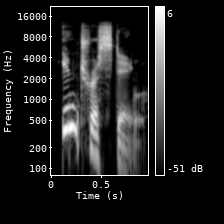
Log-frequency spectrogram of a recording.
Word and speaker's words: interesting: The word is interesting. Many learners pronounce every syllable very clearly. But native speakers often say it more naturally. Interesting.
